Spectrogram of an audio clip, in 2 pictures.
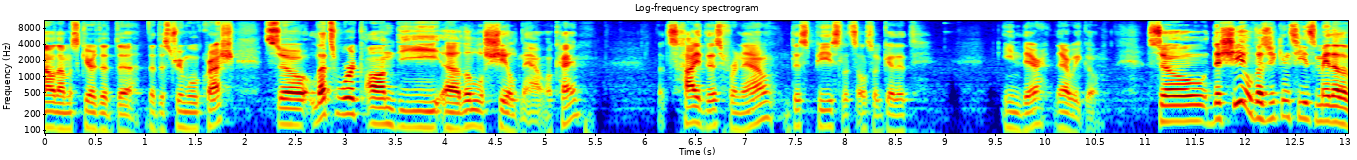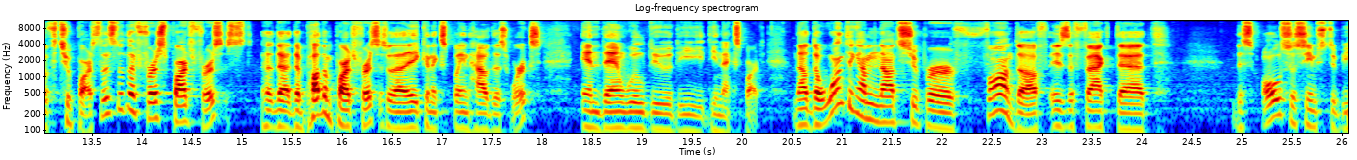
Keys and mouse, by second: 6.0 click, 6.8 click, 7.7 drag, 10.1 shift+middle click, 20.0 click, 21.7 shift+middle drag.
